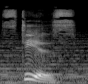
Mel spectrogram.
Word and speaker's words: Staithes: lucky because this isn't actually pronounced stage it's pronounced steers steers there you go perfect James Cook moved to Whitby in 1747.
